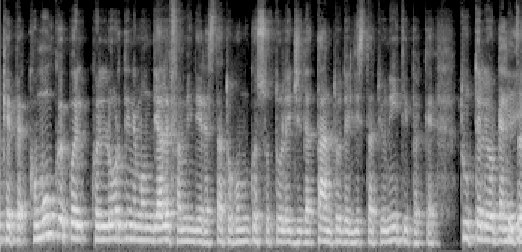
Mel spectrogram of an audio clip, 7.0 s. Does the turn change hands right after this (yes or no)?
no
